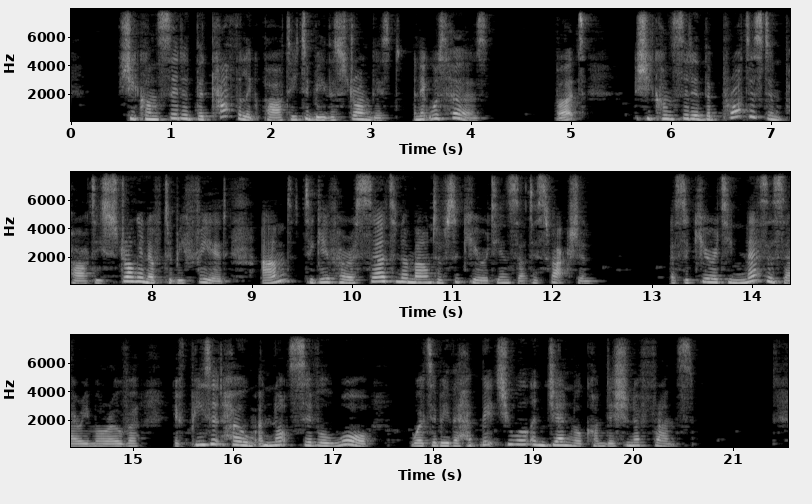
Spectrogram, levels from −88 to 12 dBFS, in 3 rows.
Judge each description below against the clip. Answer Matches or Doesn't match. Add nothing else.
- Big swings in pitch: Matches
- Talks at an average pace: Matches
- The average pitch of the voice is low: Doesn't match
